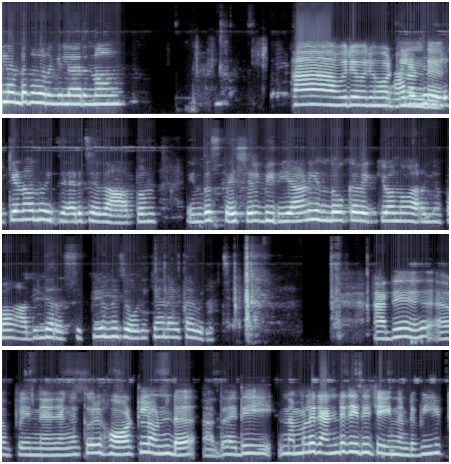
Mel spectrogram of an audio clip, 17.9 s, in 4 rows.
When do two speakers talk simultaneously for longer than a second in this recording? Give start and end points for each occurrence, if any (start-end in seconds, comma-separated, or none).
none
